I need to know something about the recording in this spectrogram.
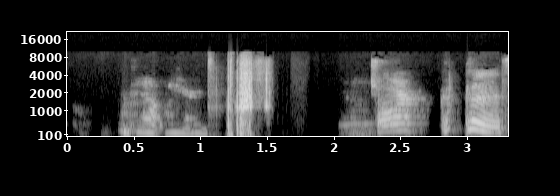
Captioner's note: scratching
